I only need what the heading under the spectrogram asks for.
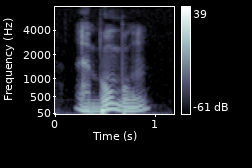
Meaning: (noun) sweet, candy; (adverb) expensive
- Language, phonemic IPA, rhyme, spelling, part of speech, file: French, /bɔ̃.bɔ̃/, -ɔ̃, bonbon, noun / adverb, Fr-bonbon.ogg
